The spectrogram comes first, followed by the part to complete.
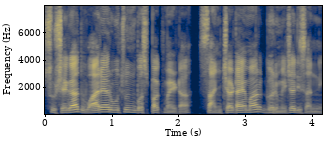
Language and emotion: Goan Konkani, neutral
